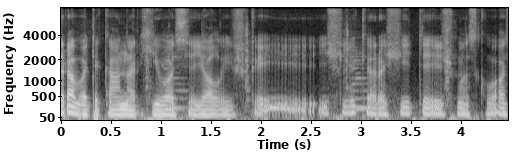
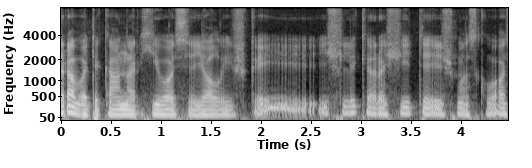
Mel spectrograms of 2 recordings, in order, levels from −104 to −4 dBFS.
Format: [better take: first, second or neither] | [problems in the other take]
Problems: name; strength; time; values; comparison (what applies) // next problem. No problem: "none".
second | background sound (Clock + Bowed string instrument); 16 dB below the speech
